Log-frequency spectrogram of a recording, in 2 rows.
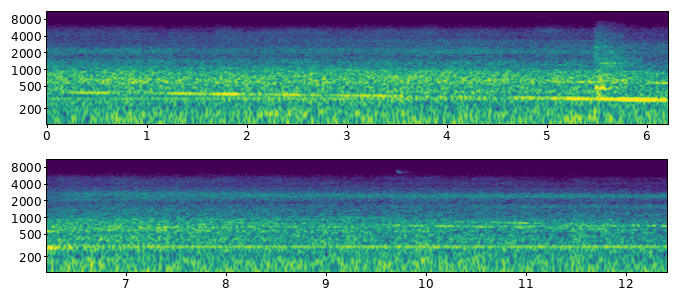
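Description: A Kawasaki–CRRC Sifang CT251 metro train running, heard from inside the car: a steady rumble of wheels on rail with a whining tone that slides down in pitch over the first few seconds, then holds level. One short knock comes about five and a half seconds in.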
